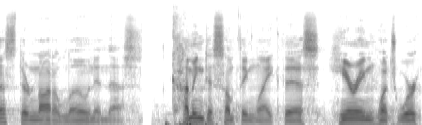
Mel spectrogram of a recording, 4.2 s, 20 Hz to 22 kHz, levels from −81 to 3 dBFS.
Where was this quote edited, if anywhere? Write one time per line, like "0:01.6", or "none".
0:01.3
0:03.2

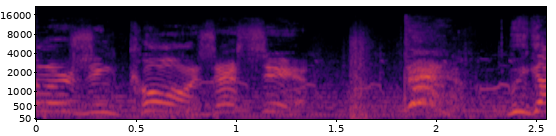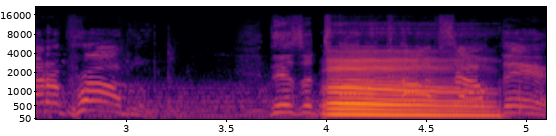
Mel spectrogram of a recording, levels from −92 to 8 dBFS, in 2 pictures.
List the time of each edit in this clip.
none

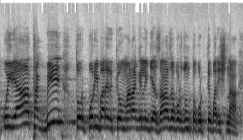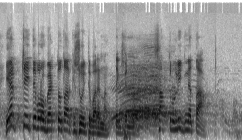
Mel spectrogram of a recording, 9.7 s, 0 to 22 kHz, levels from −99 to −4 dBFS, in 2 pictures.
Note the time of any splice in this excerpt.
0:08.0

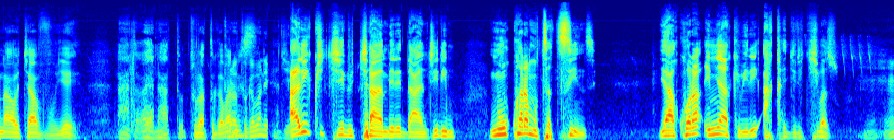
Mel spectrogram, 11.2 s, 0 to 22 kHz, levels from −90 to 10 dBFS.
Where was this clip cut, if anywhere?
0:03.4

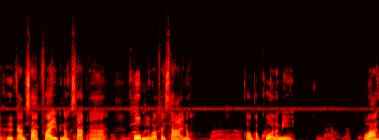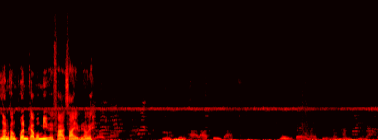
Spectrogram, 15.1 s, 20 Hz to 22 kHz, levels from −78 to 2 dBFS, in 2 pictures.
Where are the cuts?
none

